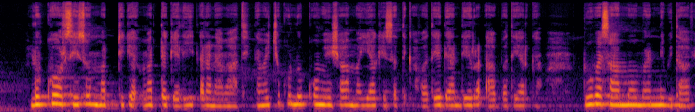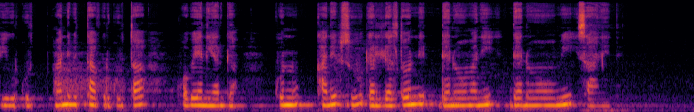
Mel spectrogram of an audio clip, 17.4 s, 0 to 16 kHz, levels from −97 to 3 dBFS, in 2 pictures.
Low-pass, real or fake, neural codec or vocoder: 14.4 kHz; real; none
